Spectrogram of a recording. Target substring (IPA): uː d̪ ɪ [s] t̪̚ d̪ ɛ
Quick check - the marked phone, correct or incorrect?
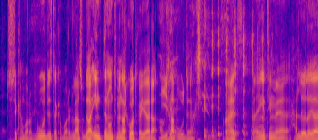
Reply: correct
